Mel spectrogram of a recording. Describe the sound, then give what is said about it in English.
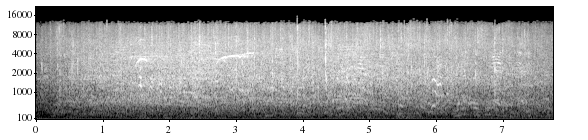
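A crowd at the Monterey Jazz Festival applauds steadily and loudly for several seconds as the trio's pianist, Willie Mays, is introduced, a dense wash of clapping that holds an even level throughout with a few scattered cheers mixed in. “How about a nice, great big round of applause for Willie Mays?”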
